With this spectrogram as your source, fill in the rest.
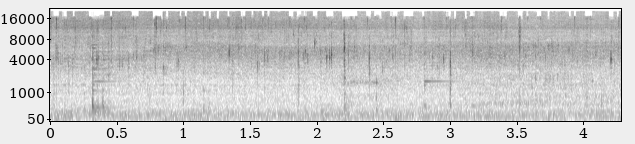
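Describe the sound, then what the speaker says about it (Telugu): Sliced onions fry in oil in a pan, a steady close sizzle with scattered crackles and pops and light stirring, with no talk. "ఈ ఆనియన్స్ గోల్డెన్ బ్రౌన్ కలర్ వచ్చే వరకు ఫ్రై చేసుకోవాలి."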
